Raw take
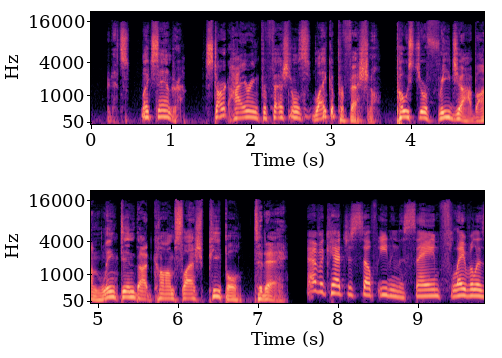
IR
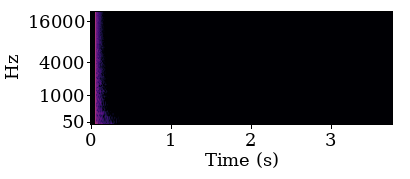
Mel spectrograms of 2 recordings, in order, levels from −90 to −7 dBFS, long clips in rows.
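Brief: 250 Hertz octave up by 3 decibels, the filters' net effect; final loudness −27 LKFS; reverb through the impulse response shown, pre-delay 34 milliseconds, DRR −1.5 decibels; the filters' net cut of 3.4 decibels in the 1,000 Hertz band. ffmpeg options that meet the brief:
-filter_complex "[0:a]equalizer=frequency=250:width_type=o:gain=5,equalizer=frequency=1000:width_type=o:gain=-5,asplit=2[link_01][link_02];[1:a]atrim=start_sample=2205,adelay=34[link_03];[link_02][link_03]afir=irnorm=-1:irlink=0,volume=5dB[link_04];[link_01][link_04]amix=inputs=2:normalize=0,volume=-6.5dB"

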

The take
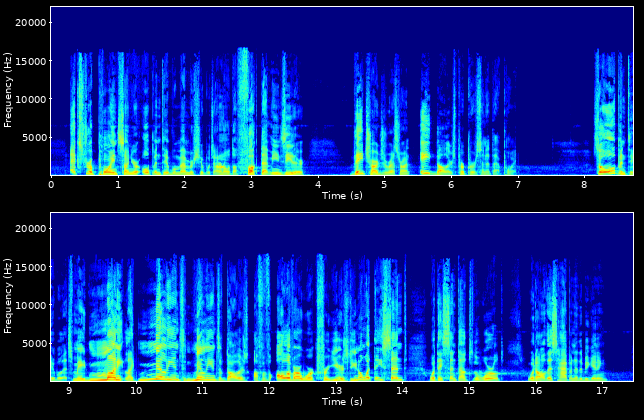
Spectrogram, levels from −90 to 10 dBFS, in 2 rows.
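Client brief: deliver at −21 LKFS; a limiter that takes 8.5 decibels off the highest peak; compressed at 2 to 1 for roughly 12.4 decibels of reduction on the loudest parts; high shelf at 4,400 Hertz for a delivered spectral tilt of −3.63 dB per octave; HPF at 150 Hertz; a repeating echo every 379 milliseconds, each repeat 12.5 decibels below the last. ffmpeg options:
ffmpeg -i in.wav -af "highpass=150,highshelf=frequency=4400:gain=6,acompressor=threshold=-34dB:ratio=2,alimiter=limit=-22dB:level=0:latency=1,aecho=1:1:379|758|1137:0.237|0.0569|0.0137,volume=13.5dB" out.wav

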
